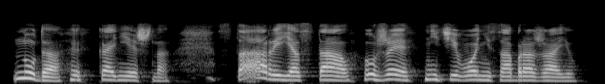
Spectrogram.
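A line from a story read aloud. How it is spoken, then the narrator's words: Sudden giggle. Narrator (Russian): вдруг хихикнул мужчина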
